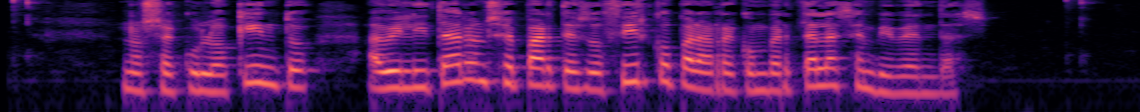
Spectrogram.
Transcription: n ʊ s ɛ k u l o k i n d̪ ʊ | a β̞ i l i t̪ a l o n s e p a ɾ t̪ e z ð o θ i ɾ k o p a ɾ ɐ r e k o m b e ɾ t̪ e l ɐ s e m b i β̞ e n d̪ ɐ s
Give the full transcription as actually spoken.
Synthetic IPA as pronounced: n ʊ s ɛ k u l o k i n t̪ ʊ | a β̞ i l i t̪ a ɾ o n s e p a ɾ t̪ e z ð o θ i ɾ k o p a ɾ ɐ r e k o m b e ɾ t̪ e l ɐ s e m b i β̞ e n d̪ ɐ s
